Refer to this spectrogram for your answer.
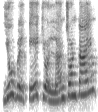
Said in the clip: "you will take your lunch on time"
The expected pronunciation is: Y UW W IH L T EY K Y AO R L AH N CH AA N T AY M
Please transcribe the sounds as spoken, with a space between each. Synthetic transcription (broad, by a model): Y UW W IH L T EY K Y AO R L AH N CH AA N T AY M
